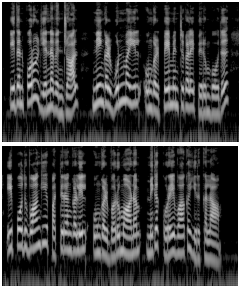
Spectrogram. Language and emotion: Tamil, neutral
